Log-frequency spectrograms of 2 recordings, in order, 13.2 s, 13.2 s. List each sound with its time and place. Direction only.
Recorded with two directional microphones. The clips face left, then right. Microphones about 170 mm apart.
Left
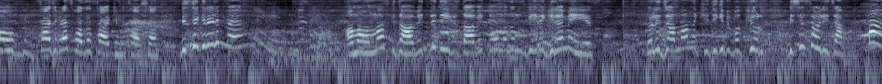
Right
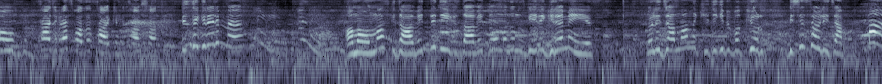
0.6 s a woman's voice: 25° left (ahead or behind)
5.2 s a woman's voice: 5° right (ahead or behind)
13.0 s a child's voice: 15° left (ahead or behind)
